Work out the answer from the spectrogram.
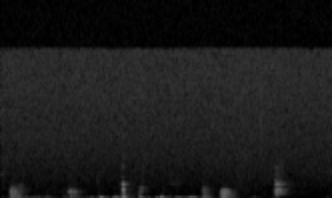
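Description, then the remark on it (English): A dog, Scout, gnaws on his bone, producing an irregular run of low, wet crunches and clicks that come in quick clusters for a few seconds, with no voices. “Scout is chewing on his bone right now. It's so loud.”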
